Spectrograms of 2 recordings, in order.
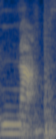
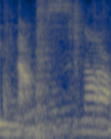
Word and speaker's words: knocks: That word is knocks. Everybody say knocks. Okay, so it starts with the K-N together, says a N sound. So the K is silent, so that word is knocks, okay?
